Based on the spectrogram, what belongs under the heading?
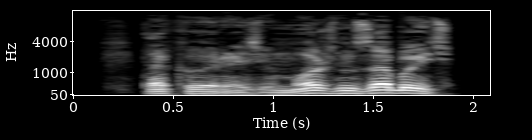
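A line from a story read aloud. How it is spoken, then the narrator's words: Cold. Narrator (Russian): холодно произнес Пивоваров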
